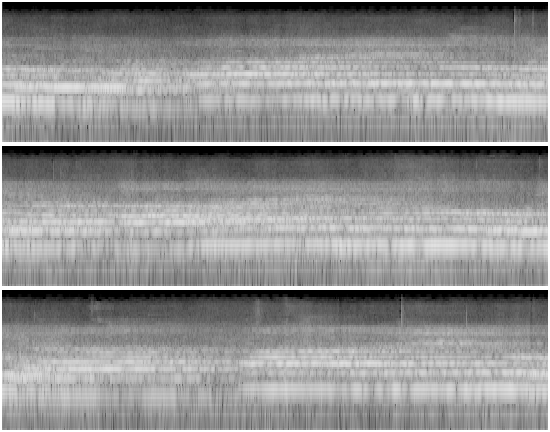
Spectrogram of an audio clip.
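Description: A single voice singing a slow, chant-like hymn in long held notes that step up and down, with short breaks between phrases.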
